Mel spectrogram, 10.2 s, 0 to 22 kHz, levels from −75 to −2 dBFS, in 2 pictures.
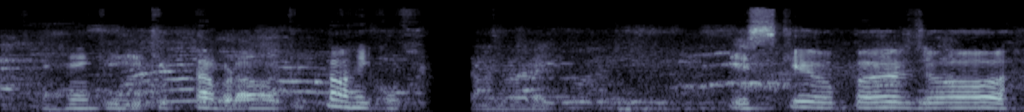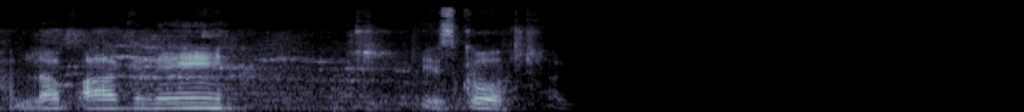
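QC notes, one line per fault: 2.11–2.38 s, long network dropout: the sound smears into a fading buzz, then 170 ms of silence, and resumes with a section missing, likely from packets lost in transit.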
